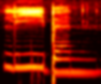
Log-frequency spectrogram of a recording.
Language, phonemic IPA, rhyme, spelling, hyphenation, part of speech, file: German, /ˈliːbən/, -iːbən, lieben, lie‧ben, verb, De-lieben.ogg
- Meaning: 1. to love, to have a strong affection for (someone or something) 2. to love one another 3. to make love, to have sex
